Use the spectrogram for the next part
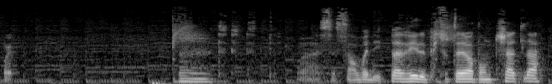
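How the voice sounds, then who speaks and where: A man's voice: mid-range voice, moderate pace. A man giving casual, analytical esports caster commentary, thinking aloud and repeating phrases. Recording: faint music behind voice.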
